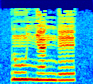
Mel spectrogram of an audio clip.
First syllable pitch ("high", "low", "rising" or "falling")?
high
